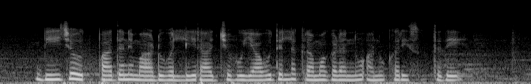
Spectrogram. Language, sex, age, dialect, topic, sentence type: Kannada, female, 25-30, Coastal/Dakshin, agriculture, question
